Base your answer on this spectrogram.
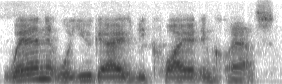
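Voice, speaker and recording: A man playing an exasperated but game high school teacher in an amateur script read over a video call. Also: animated, slow. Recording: tinny phone-like video call.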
